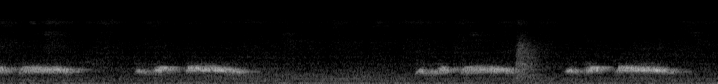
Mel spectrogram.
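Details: Five-note cooing of a spotted dove: four low, mellow coo phrases in two pairs, each a brief lead-in note then longer soft coos, with one short click in between and otherwise calm surroundings.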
